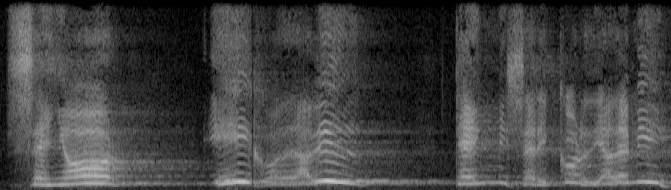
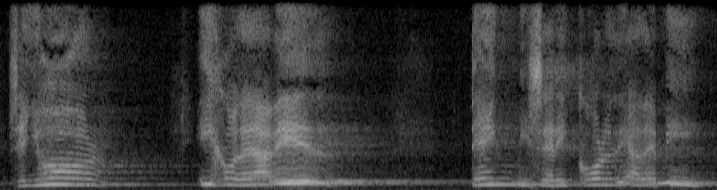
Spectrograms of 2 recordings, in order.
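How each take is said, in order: First: High, loud, slow desperate scream; shouted plea, much higher and louder; full-force shout. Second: High, loud desperate call to the Lord; mother's anguished plea, higher and louder; pleading cry. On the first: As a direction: cry out with all your heart. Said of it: "gritando con todas las fuerzas de su corazón". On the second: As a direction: cry out to him from far off. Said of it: "comenzó a gritar". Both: Acted.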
